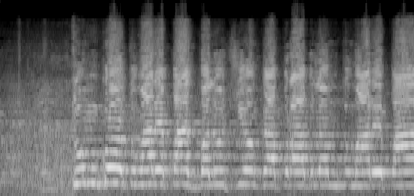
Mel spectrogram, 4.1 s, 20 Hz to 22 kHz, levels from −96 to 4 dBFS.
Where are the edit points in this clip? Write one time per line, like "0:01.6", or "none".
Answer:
none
